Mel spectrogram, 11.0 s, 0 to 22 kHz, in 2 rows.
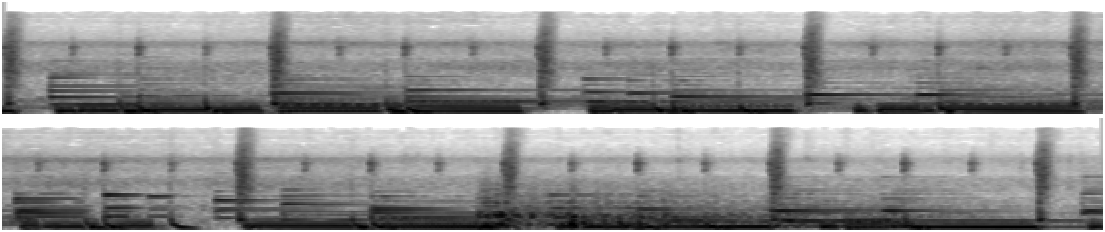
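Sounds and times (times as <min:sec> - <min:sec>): background music with steady beat: 0:00.0 - 0:11.0
sharp drum hit: 0:07.8 - 0:10.5.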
